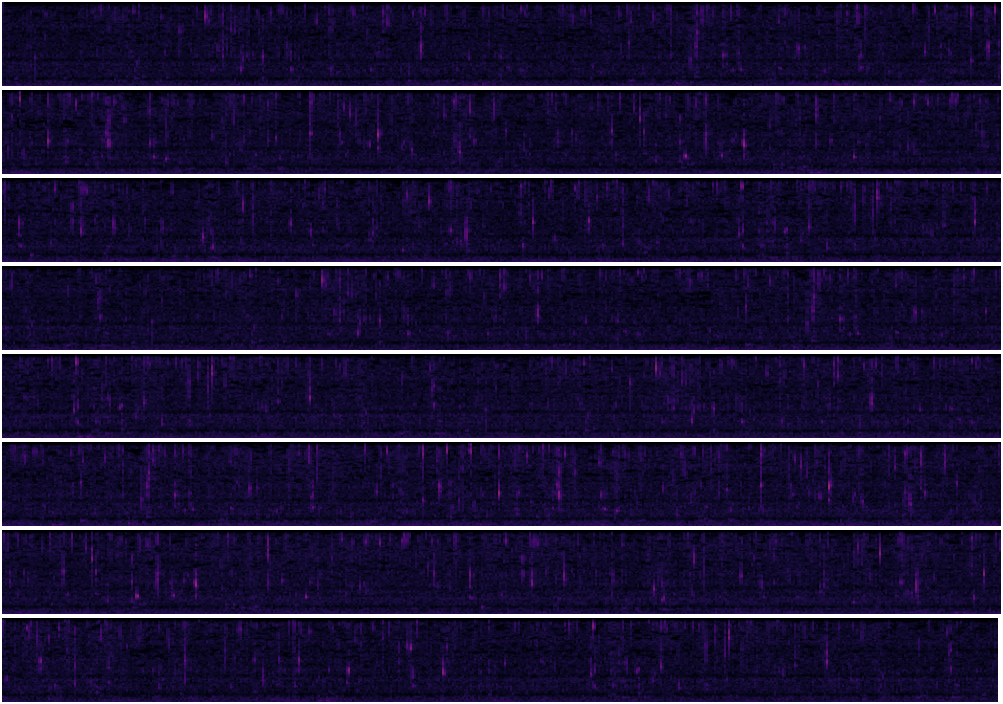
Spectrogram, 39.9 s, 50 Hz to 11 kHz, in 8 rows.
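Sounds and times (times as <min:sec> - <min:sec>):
air stone bubbling in water: 0:00.0 - 0:39.9.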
